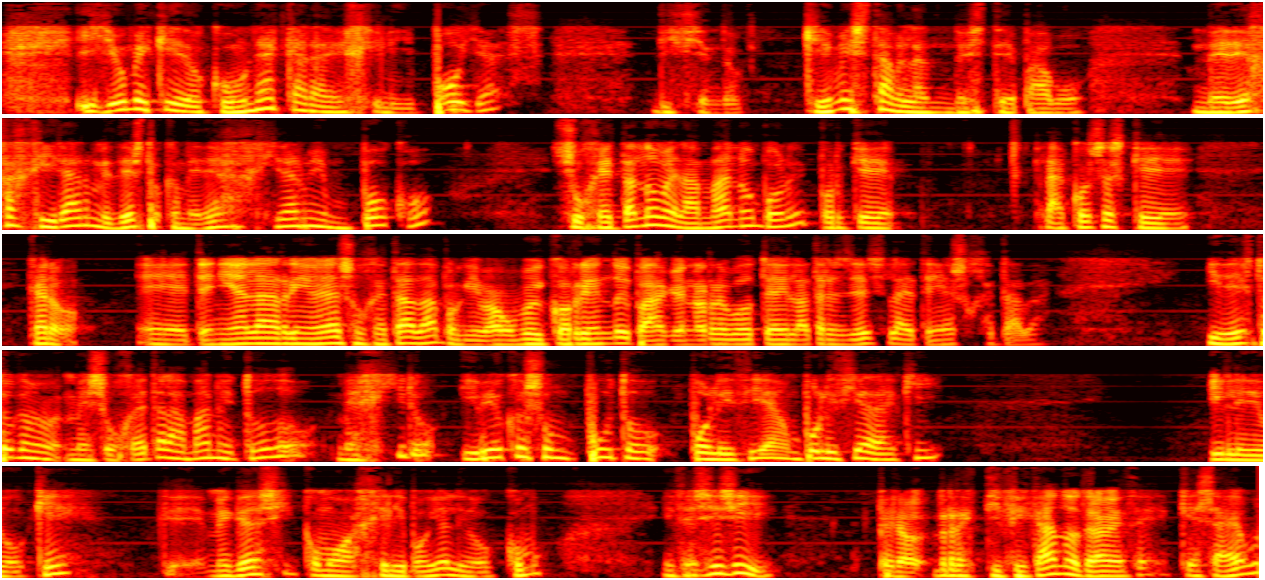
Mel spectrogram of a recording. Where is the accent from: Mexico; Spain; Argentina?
Spain; Basque Country; Yo soy del País Vasco y, bueno, pues aquí la policía, digamos que es la policía de aquí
